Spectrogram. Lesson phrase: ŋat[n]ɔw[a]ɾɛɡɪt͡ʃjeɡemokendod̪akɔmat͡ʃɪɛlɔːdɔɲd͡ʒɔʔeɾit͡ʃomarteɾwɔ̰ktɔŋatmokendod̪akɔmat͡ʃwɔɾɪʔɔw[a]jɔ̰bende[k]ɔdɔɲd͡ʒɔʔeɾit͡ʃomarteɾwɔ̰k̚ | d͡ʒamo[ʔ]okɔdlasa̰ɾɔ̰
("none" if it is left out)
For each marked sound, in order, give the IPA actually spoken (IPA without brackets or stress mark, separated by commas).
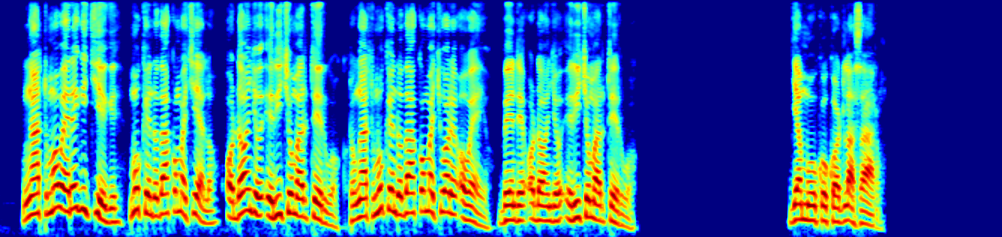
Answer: m, ɛ, ɛ, ʔ, k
